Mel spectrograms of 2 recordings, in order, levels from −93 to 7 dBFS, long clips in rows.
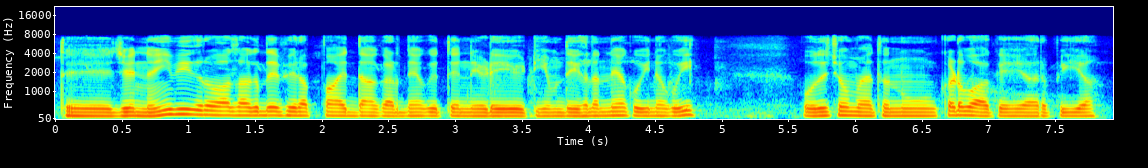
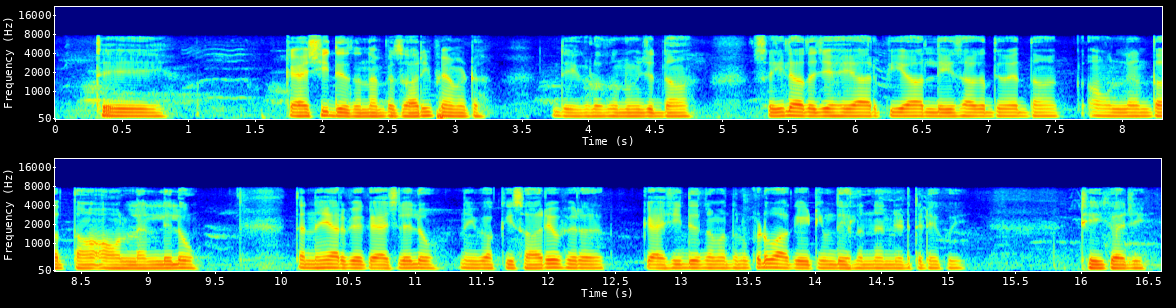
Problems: none marked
